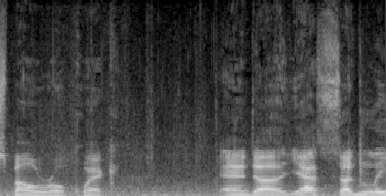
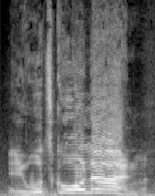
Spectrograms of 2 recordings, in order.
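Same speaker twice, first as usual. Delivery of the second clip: a raised, loose street-tough griffin voice; 7 semitones higher, 9 dB louder than usual. Acted. Griffin greets the wizard who spoke to it, chummy.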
